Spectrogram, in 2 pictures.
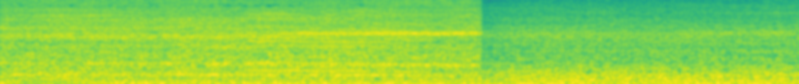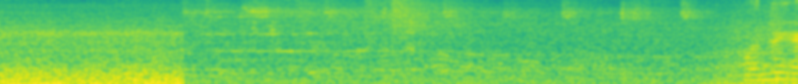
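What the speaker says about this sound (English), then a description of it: "I'm at the train. It's my subway stop." Subway train at a station stop rumbles loudly with rail noise and wheel clatter, then the sound drops and settles into a quieter hum before rising again at the end.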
